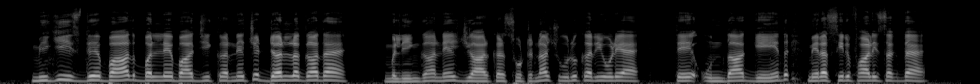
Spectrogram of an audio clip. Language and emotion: Dogri, fearful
